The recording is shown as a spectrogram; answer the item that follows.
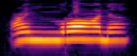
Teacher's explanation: کلمت عمرانہ میں حرف الراء کو اور اس کے بعد مد الف کو دونوں کو تفخیم سے ادا کریں گے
